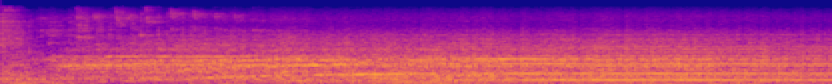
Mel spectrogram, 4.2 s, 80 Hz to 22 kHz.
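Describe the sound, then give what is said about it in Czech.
The still-working hand-cranked filtration and ventilation unit of an air-raid shelter, cranked up to 40 times a minute to filter air for the whole shelter, whirs steadily: a dense mechanical drone with humming tones that slide upward in pitch as the fan spins up, loud and continuous with no voices. “až 40krát za minutu musíte skutečně tady otočit tou klikou, aby to stačilo pro celý ten kryt, pro filtrování toho vzduchu.”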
